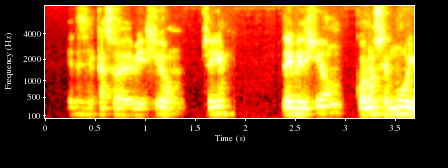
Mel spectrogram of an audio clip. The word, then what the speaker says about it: David Hume: se escribe David Hume, es de origen escocés, ¿sí? Por eso se pronuncia así, David Hume, porque en Escocia se habla en inglés.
